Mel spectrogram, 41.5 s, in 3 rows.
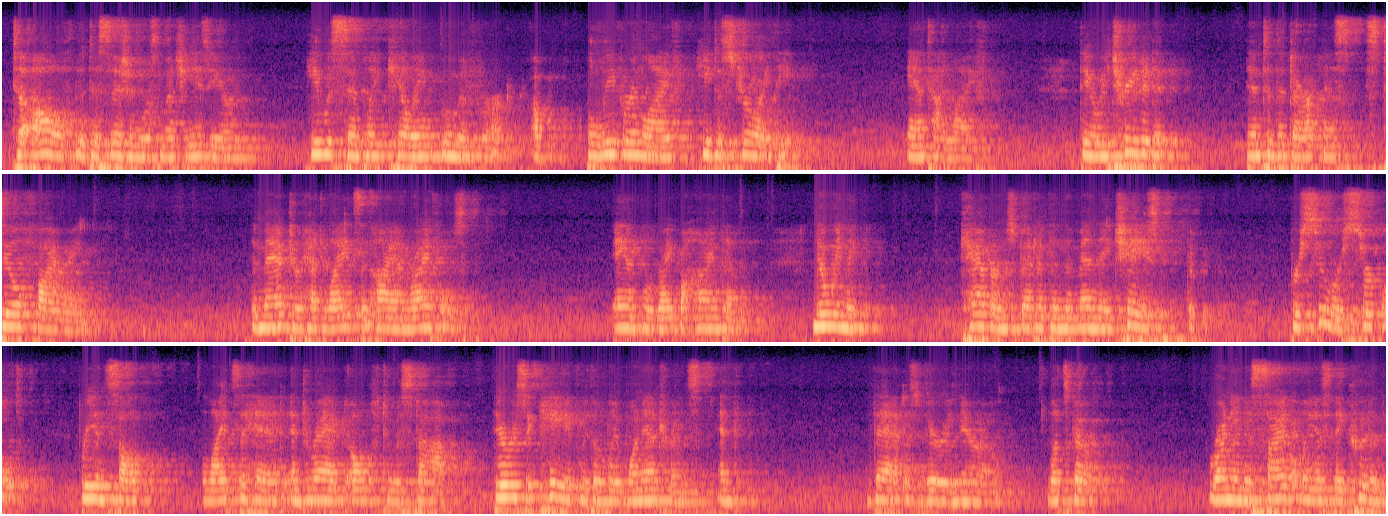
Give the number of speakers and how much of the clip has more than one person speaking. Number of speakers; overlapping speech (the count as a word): one, no overlap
